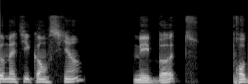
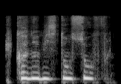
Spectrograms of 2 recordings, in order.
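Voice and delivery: put-on high, loud firm girl; young girl voice; 6 dB louder than usual. A narrator's reading. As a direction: urge him to save breath. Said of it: "me dit Aîné".

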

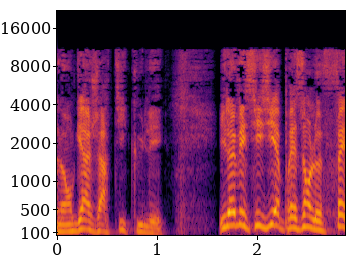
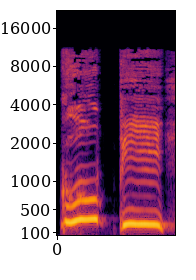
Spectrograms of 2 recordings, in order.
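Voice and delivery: loud, high call upward at the giant; loud wary shout up at a giant; 10 semitones higher, 7 dB louder than usual. A narrator's reading. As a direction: yell his brother's name up into the tree. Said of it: "cria Hagrid".

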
